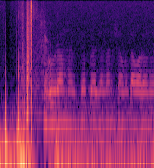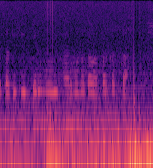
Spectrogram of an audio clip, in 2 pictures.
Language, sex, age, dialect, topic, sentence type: Marathi, male, 18-24, Northern Konkan, agriculture, statement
